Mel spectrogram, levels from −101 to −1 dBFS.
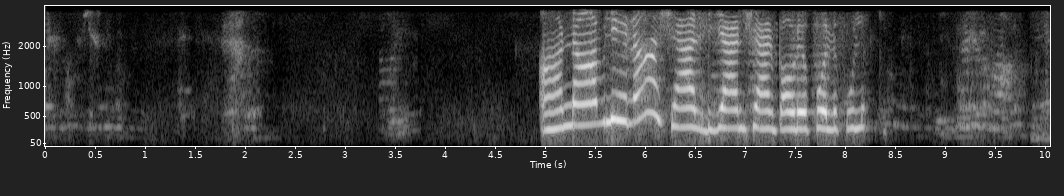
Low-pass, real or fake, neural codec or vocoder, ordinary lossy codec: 3.6 kHz; real; none; AAC, 24 kbps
